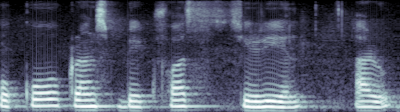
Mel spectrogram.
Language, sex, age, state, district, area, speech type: Assamese, male, 18-30, Assam, Lakhimpur, rural, read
